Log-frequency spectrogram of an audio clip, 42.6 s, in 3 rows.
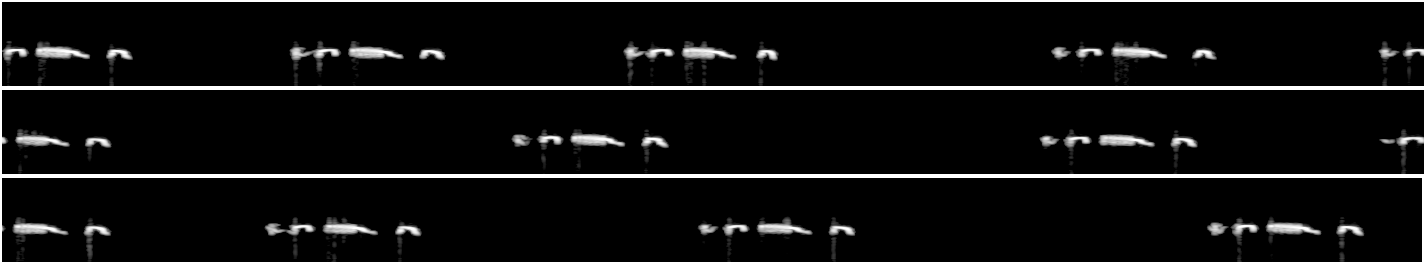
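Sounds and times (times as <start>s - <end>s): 
spotted dove cooing: 0.0s - 1.3s, 2.9s - 4.5s, 6.2s - 7.8s, 10.5s - 12.2s, 13.8s - 15.4s, 19.4s - 20.9s, 24.6s - 26.2s, 28.0s - 29.6s, 31.1s - 32.7s, 35.4s - 37.0s, 40.5s - 42.1s.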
